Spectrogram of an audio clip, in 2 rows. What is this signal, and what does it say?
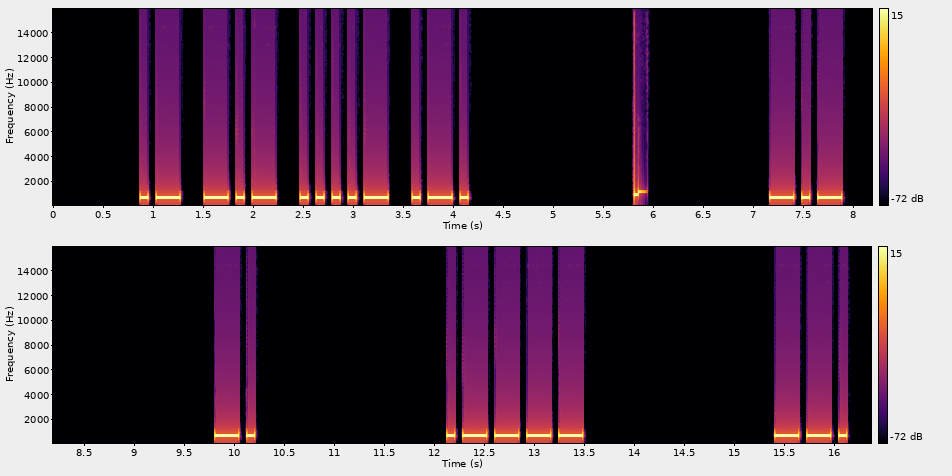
Morse code, heard as a keyed tone, about 15 wpm, spaced as for 6 wpm, 700 Hz. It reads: AK4R KN1G
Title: USA Call Signs - 4 Characters - 8x Character Spacing - 15wpm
